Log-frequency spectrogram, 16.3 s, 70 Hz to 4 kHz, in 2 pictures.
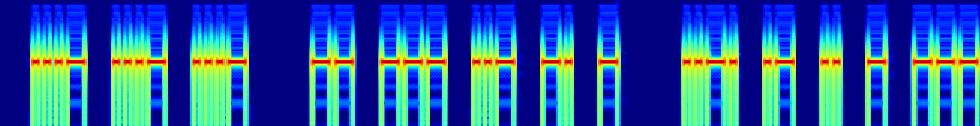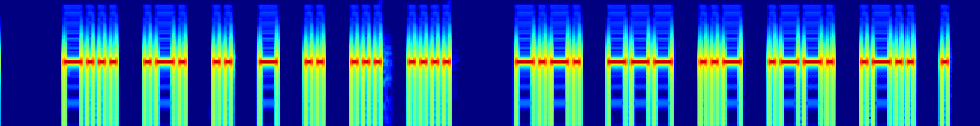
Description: Morse code, heard as a keyed tone, about 25 wpm, spaced as for 20 wpm, 550 Hz. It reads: VVV MOUNT FAITO BRITISH COUPLE
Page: news-headlines-in-morse-code-at-20-wpm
